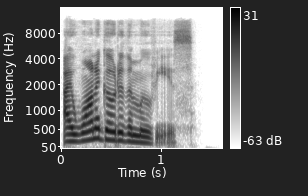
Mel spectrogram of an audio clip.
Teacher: Focus on stressing the important words want, go, and movies.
